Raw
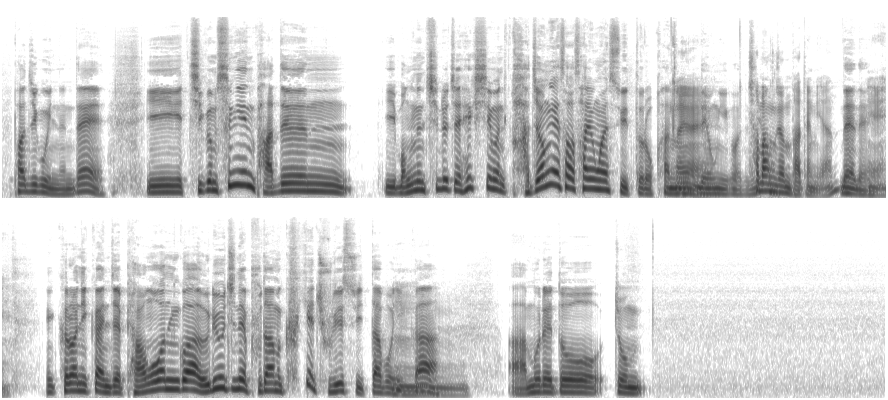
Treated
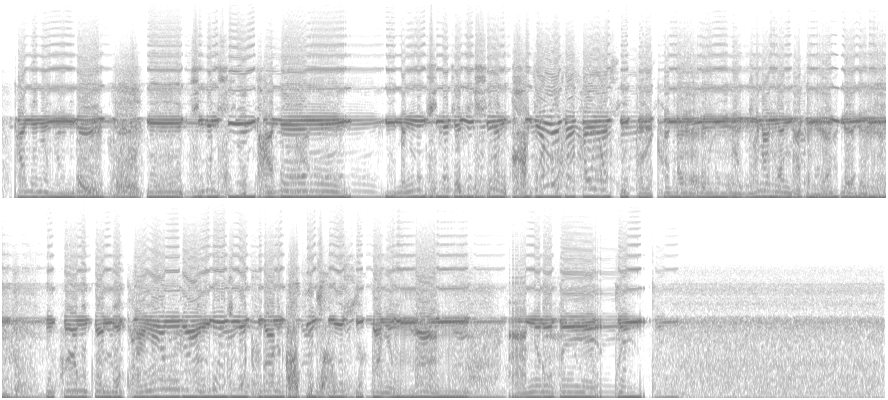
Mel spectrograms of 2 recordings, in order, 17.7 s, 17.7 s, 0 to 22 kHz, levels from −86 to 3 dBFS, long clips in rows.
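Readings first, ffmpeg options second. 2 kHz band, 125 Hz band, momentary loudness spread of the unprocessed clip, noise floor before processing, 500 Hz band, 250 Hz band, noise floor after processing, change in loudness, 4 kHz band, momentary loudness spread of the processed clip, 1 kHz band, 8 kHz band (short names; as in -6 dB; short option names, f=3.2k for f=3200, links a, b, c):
-5.5 dB, -30.5 dB, 10 LU, -59 dBFS, -33.5 dB, -35.0 dB, -54 dBFS, -18.0 dB, -11.5 dB, 12 LU, -19.0 dB, -8.5 dB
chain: -filter_complex "[0:a]afftfilt=real='real(if(between(b,1,1012),(2*floor((b-1)/92)+1)*92-b,b),0)':imag='imag(if(between(b,1,1012),(2*floor((b-1)/92)+1)*92-b,b),0)*if(between(b,1,1012),-1,1)':win_size=2048:overlap=0.75,lowpass=f=5k:w=0.5412,lowpass=f=5k:w=1.3066,areverse,acompressor=threshold=-28dB:ratio=12,areverse,alimiter=level_in=5dB:limit=-24dB:level=0:latency=1:release=459,volume=-5dB,aeval=exprs='(tanh(224*val(0)+0.7)-tanh(0.7))/224':c=same,asplit=2[a][b];[b]aecho=0:1:372:0.282[c];[a][c]amix=inputs=2:normalize=0,volume=8dB"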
